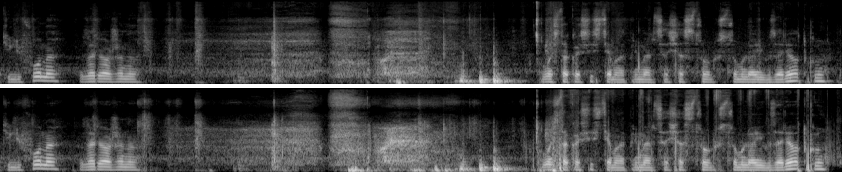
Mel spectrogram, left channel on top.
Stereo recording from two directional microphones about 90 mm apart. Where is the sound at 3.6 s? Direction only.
30° right (ahead or behind).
